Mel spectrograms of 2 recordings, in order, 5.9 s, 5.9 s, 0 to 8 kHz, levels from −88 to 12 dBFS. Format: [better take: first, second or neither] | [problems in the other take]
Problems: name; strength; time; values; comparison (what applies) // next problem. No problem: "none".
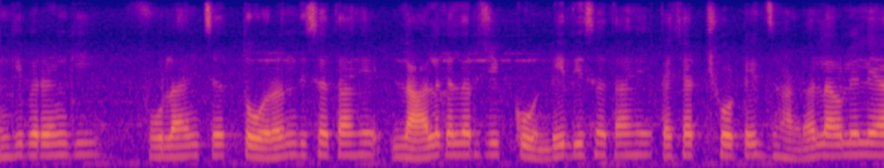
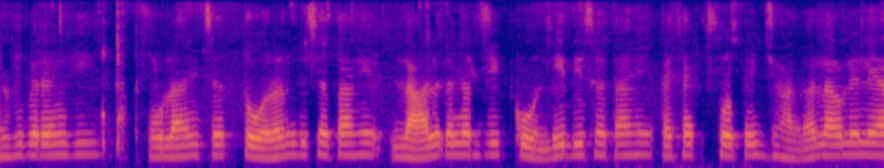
first | noise reduction (neural mask model Resemble Enhance denoiser)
